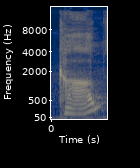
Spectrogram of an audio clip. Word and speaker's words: calm: This is A, this is M, and L is silent here. For example, calm, C-A-L-M, balm, B-A-L-M, and third one is palm, P-A-L-M.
